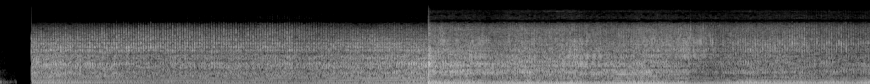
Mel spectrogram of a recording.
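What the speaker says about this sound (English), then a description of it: "an acquaintance of mine, Larry Page, landed at Foo Camp in a helicopter" Helicopter landing at Foo Camp in 2007, a loud steady engine and rotor roar with a low throbbing drone, present throughout at close range and building slightly partway through.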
